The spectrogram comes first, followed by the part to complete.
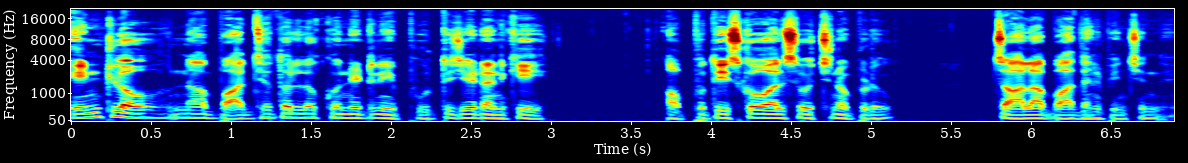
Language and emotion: Telugu, sad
